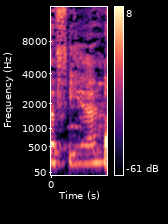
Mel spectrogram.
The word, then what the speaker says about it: Afiya: My name is Afia. – Afia. Spell it for me. – A-F-I-Y-A. – And last name? – Ward, W-A-R-D.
